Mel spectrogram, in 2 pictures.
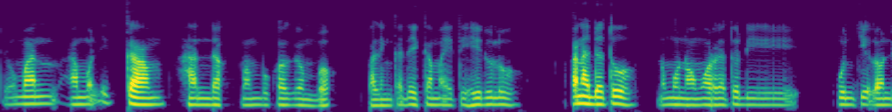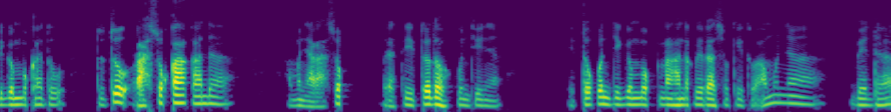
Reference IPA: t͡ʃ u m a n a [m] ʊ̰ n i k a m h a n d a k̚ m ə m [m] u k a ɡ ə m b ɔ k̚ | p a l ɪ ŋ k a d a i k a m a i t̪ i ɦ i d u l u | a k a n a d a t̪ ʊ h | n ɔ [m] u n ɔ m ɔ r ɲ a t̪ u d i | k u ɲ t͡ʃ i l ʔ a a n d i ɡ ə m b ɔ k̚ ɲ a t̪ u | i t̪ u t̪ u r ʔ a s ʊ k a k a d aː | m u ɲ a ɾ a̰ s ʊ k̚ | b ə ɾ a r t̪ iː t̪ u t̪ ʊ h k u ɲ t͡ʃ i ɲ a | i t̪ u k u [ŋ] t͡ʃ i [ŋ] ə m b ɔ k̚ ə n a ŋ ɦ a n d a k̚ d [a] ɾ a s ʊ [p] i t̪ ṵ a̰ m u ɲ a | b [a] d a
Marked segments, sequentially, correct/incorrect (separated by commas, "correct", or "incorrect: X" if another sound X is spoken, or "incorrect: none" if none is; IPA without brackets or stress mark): correct, incorrect: b, correct, incorrect: ɲ, incorrect: ɡ, incorrect: i, incorrect: k, incorrect: e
